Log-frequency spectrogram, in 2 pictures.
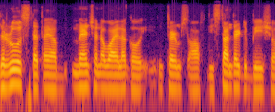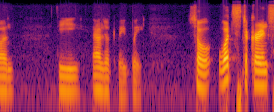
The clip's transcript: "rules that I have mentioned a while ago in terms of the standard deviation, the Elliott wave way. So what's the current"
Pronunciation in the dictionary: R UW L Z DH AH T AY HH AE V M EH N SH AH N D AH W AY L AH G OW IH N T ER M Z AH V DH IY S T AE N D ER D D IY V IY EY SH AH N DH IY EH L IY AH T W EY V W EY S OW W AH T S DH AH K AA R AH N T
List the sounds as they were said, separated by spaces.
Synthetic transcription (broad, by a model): R UW L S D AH T AY HH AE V M EH N SH AH N D AH W AY L AH G OW IH N T ER M S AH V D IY S T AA N D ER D D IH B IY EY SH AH N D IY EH L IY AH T W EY B W EY S OW W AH T S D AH K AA R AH N T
